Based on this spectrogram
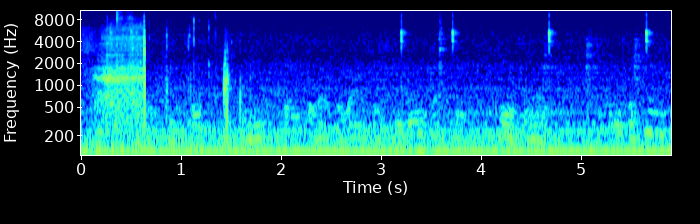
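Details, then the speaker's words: Amiga 500 with the CIA chips swapped back and the suspect CIA reinstalled. The drive is accessed but reads nothing: quiet hum with a few sparse, light clicks and no steady reading rhythm. The CIA is confirmed faulty, failing the same way in another machine. "yeah that same messed up thing so it's sort of accesses the drive but then doesn't actually read anything from the disk"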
